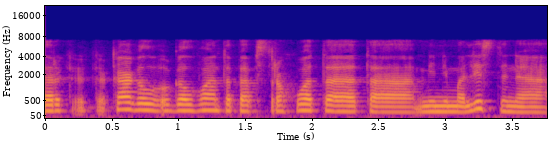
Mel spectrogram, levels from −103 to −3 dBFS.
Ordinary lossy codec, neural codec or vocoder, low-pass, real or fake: MP3, 64 kbps; none; 7.2 kHz; real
